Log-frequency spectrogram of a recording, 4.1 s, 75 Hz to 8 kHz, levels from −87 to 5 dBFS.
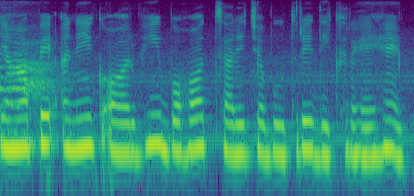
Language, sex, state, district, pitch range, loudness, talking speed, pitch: Hindi, female, Jharkhand, Deoghar, 205-240 Hz, -15 LUFS, 160 wpm, 225 Hz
